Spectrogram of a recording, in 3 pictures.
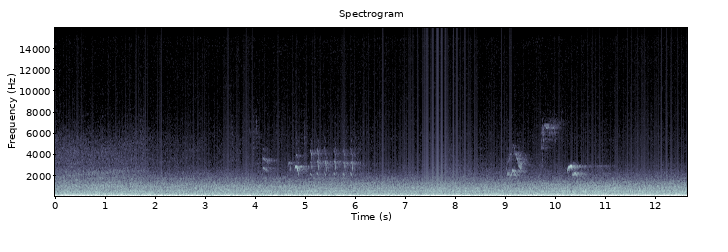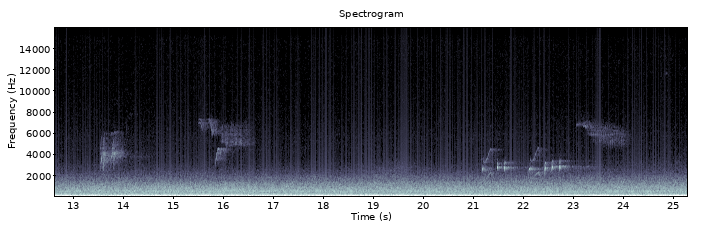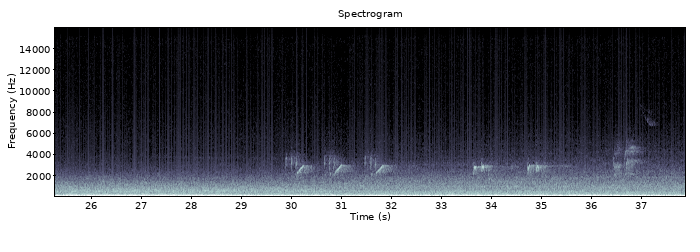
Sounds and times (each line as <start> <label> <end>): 29.9 Song thrush 32.1
33.6 Song thrush 34.0
34.7 Song thrush 35.2
36.4 Song thrush 37.4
